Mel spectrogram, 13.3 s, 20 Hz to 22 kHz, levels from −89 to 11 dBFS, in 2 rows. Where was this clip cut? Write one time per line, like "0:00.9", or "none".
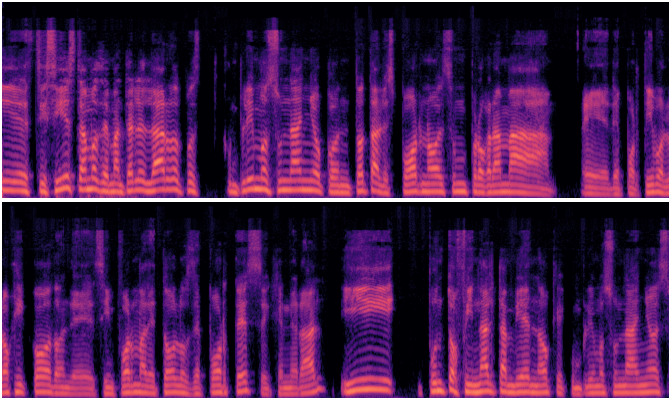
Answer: none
